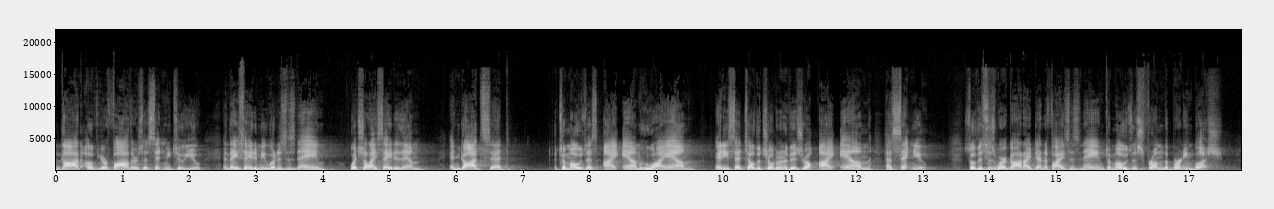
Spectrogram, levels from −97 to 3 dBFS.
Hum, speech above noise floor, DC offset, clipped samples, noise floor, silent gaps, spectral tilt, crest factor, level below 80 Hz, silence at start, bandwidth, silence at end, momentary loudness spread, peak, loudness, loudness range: none; 38 dB; under 0.1%; under 0.1%; -55 dBFS; none; -5.5 dB/octave; 18 dB; -68 dBFS; 0 s; 14.5 kHz; 0.3 s; 11 LU; 0 dBFS; -18 LUFS; 2 LU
